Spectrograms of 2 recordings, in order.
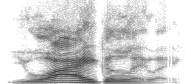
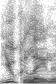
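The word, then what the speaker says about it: Uiagalelei: name his last name it is DJ yuele yeah not ukulele like we've been pushing yuele it's a whole lot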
